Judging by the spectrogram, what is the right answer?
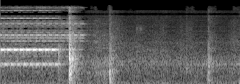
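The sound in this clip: A telephone ringing with one short electronic ring of steady tones, followed by a few sharp, separate clicks or knocks as the ringing stops.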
